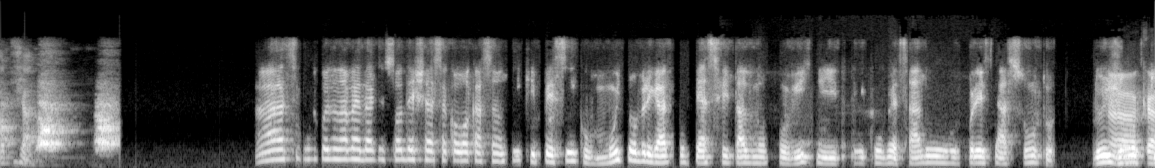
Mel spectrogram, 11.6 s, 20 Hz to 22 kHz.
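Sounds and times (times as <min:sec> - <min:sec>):
female dog barking: 0:00.0 - 0:01.2
speech: 0:00.2 - 0:00.5, 0:02.6 - 0:11.5.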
